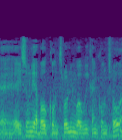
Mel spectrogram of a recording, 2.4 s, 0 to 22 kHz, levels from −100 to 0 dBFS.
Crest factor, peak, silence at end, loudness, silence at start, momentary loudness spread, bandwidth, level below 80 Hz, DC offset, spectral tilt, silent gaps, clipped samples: 18 dB; -10 dBFS; 0 s; -29 LUFS; 0 s; 6 LU; 7.6 kHz; -52 dBFS; under 0.1%; -6 dB/octave; none; under 0.1%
